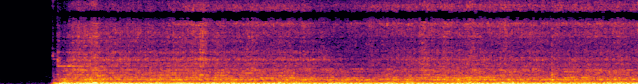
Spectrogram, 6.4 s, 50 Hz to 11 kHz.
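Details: Vintage Hotpoint 1012 spin dryer with wringing-wet laundry: motor cuts in sharply and settles into a steady, even drone with no scraping, rubbing or knocking. Normal spin cycle.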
